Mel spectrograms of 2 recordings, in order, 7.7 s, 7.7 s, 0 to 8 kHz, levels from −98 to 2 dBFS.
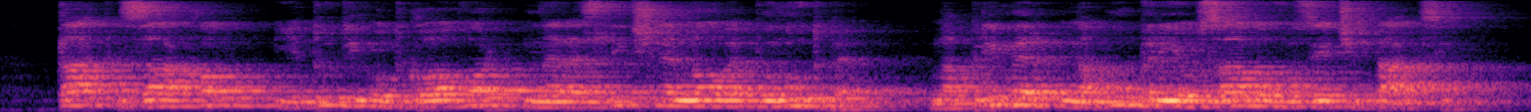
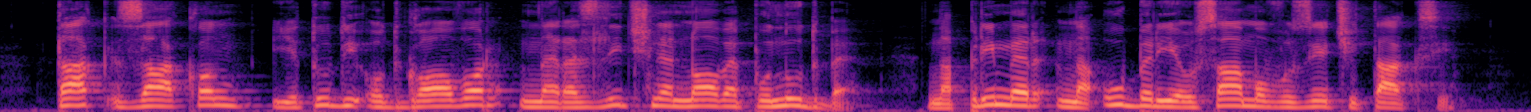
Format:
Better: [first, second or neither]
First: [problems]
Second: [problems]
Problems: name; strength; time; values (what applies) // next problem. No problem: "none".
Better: second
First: room echo; dies away in 1.1 s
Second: none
